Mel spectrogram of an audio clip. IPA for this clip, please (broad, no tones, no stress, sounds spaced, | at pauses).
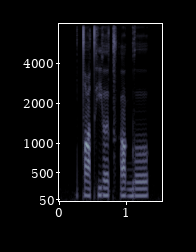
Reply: tˤ a tʰ j ə t͡sʼ ɒ ɡ o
